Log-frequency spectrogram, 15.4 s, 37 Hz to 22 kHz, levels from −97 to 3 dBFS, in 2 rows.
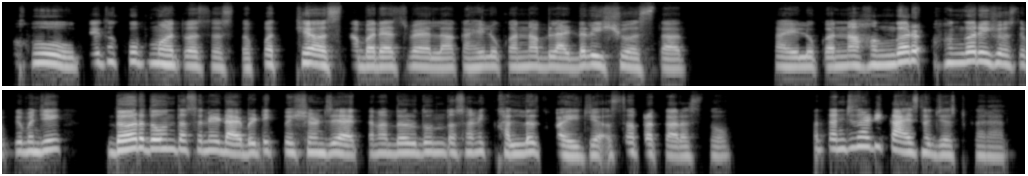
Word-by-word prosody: हो, 210 -7 0
ते 225 - -3
तर - - -4
खूप 235 -3 -5
महत्वाचं 180 -5 0
असतं. 155 0 -10
पथ्य 195 +3 +1
असतं 180 0 -4
बऱ्याच 170 0 +1
वेळेला, 160 -2 -1
काही 165 +1 -5
लोकांना 170 0 -3
ब्लॅडर 165 +2 0
इश्यू 175 -1 0
असतात, 145 -1 -3 0.7
काही 165 -1 -2
लोकांना 170 +2 0
हंगर 210 +7 +5 0.2
हंगर 230 +3 +3
इश्यू 220 -3 +2
असतात 195 +1 -9
म्हणजे 215 +4 +1 0.4
दर 250 +4 +9
2 255 0 +4
तासांनी 230 -1 0
डायबिटिक 195 +1 +3
पेशंट 195 -1 -2
जे 195 0 0
आहेत 170 -1 +3
त्यांना 185 +1 -4
दर 195 - +1
2 195 -1 -5
तासांनी 200 +1 -4
खाल्लंच 185 +2 -1
पाहिजे 155 0 -1
असा 170 +6 -7
प्रकार 175 -5 -1
असतो. 150 0 -11 0.7
मग - - -10
त्यांच्यासाठी 295 +4 +1
काय 215 -4 +7
सजेस्ट 170 -5 -7
कराल? 150 -2 -11
185 Hz, 170 wpm, -24 LUFS, 165-215 Hz, 0.7 s, दर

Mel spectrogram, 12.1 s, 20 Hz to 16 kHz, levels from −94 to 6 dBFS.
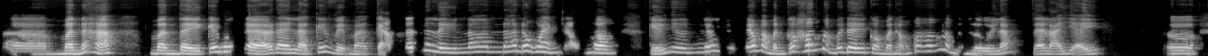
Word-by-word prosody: Ờ, 170 -1 -4
mình 195 +1 +4
á - - +2
hả? - - +4 0.3
Mình 200 -2 +3
thì 190 -3 +6
cái 300 - +5
vấn 320 +1 +3
đề 360 +1 +8
ở 370 - +7
đây 250 -2 +6
là 210 -6 +2
cái 300 - -1
việc 200 - -3
mà 175 -2 -6
cảm - - 0 0.2
tính 295 - +3
nó 400 - -3
liên 275 -6 -2
nó 320 +2 -4
nó 325 +3 -5
nó 360 +1 0
quan 315 -5 +1
trọng 250 -1 -8
hơn, 240 -3 +4 0.3
kiểu 190 +3 -1
như, 285 0 -4
nếu 280 +5 -3
như 275 - -17
nếu 335 +3 +3
mà 360 0 0
mình 195 -8 -3
có - - +2
hứng 370 +3 0
mình 370 - -4
mới 285 +2 -2
đi, 285 -3 +3
còn 230 -5 -3
mình 185 -1 -3
hổng 210 +2 -7
có 350 - -4
hứng 350 +2 -5
là - - -4
mình 200 -4 -11
lười 185 -1 -2
lắm, 200 - -3 0.2
đại 180 +1 0
loại 180 0 -3
vậy. 200 +2 -5 0.6
Ừ, 195 -1 -2
245 Hz, 250 wpm, -17 LUFS, 190-310 Hz, 0.6 s, đề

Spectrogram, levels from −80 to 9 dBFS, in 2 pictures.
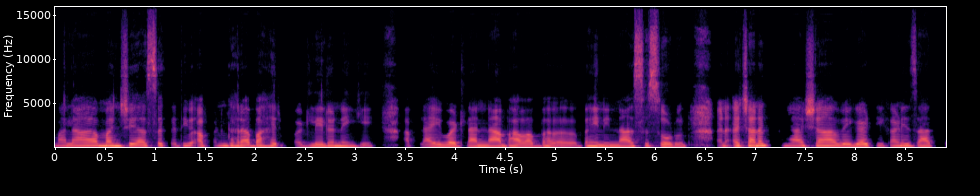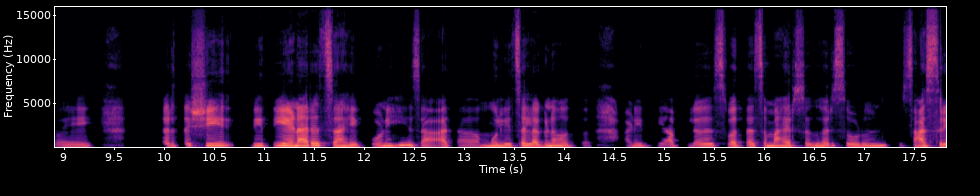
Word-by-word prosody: मला 220 +1 0
म्हणजे 225 -1 +3
असं 220 +2 0
कधी 230 +4 -6
आपण 200 +1 -4
घराबाहेर 210 0 0
पडलेलं 195 +1 -3
नाही 190 -2 -2
आहे. - - -11 0.3
आपल्या 190 0 -11
आई-वडिलांना 185 -1 0
भावा 180 -2 +1
भ - - -5 0.4
बहिणींना 180 -2 0
असं 185 +4 -1
सोडून 180 -5 -1 0.3
अन् 205 0 -5
अचानक 225 +3 +4 0.2
मी 220 0 -8
अशा 220 +1 +3
वेगळ्या 210 0 +1
ठिकाणी 215 -1 -3
जातोय, 195 +1 -5 0.8
तर 225 - -2
तशी 230 +2 +4 0.3
भीती 225 +2 -1
येणारच 235 +1 +7
आहे 195 -1 +3
कोणीही 225 +5 +1
जा. 190 - -3
आता 205 +2 -5
मुलीचं 210 +4 +2
लग्न 205 -1 +3
होतं 215 -4 -2 0.4
आणि 205 0 -7
ती 200 +3 -16
आपलं 210 +3 -3
स्वतःचं 210 0 -2
माहेरचं 205 0 0
घर 215 +1 0
सोडून 220 0 -2 0.2
सासरी 200 +1 +2
205 Hz, 140 wpm, -21 LUFS, 195-220 Hz, 0.8 s, येणारच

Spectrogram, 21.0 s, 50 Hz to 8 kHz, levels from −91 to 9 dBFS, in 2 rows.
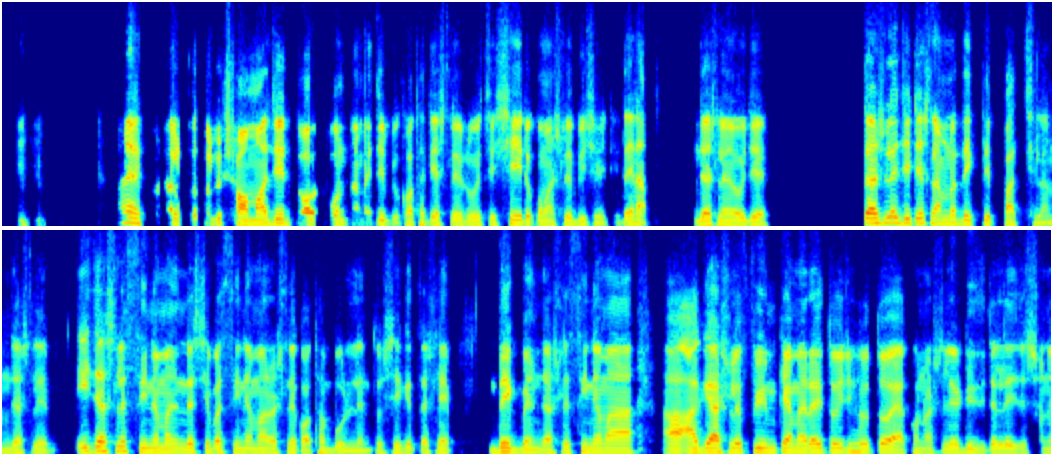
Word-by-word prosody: উহু। 135 +2 -16 0.8
হ্যাঁ, 190 -2 +8
টোটাল 165 0 +1
কথা - - -8
হল 165 - -2 0.2
সমাজের 145 +4 +6
দর্পণ 140 +2 +3
নামে 140 0 -4
যে 140 - +1
ব্যা - - -10
কথাটি 130 0 -4
আসলে 130 +1 -5
রয়েছে, 115 +2 -4
সেইরকম 140 -2 +1
আসলে 130 +1 -5
বিষয়টি 105 -5 -8
তাই - - +2
না? - - +3 0.6
যে - - 0
আসলে 135 +1 -2 0.2
ওই 125 - -2
যে 125 - +3 1.0
তো - - +3
আসলে 185 +2 +2
যেটি 165 +1 +3
আসলে 170 -1 +1
আমরা 150 0 -1
দেখতে 140 -1 -3 0.2
পাচ্ছিলাম 110 -1 -5
যে - - -2
আসলে 115 +1 -7 0.4
এই 155 - +3
যে 170 - +6
আসলে 170 +1 0 0.2
সিনেমা 145 0 0
ইন্ডাস্ট্রি 140 0 -2
বা 135 - +2
সিনেমার 130 0 -2
আসলে 135 +1 -5
কথা 135 - -4
বললেন 110 -1 -5
তো 115 - -8
সেক্ষেত্রে 135 0 -6
আসলে 135 -1 -3 0.6
দেখবেন 130 -5 +3
যে - - -2
আসলে 135 +3 -6
সিনেমা 145 -1 0 0.6
আ - - +5 0.2
আগে 135 +3 +3
আসলে 145 +1 -1
ফিল্ম 145 -1 +1
ক্যামেরাই 145 -1 +3
তৈরি 145 0 0
হত। 140 0 -4 0.2
এখন 130 +3 -9
আসলে 135 +2 -5 0.2
digitalization 130 0 -5
140 Hz, 165 wpm, -23 LUFS, 130-145 Hz, 1.0 s, হ্যাঁ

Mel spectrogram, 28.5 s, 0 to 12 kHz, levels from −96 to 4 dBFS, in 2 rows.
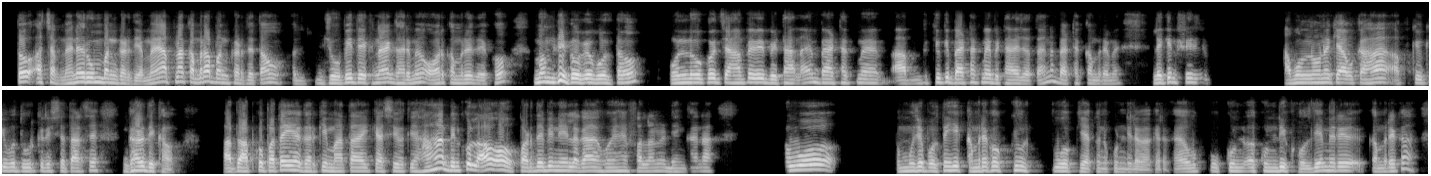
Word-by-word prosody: तो 185 - +6
अच्छा 170 -2 +1
मैंने 140 +8 +2
रूम 180 -1 +3
बंद 155 -4 +2
कर 135 -2 +1
दिया, 115 0 -1
मैं 140 +7 +1
अपना 195 0 +3
कमरा 205 - +4
बंद 150 -3 -2
कर 140 -2 -1
देता 125 -1 -2
हूँ, 155 -8 -5
जो 135 +1 -1
भी 165 +3 +3
देखना 155 0 +1
है 175 - +4
घर 135 -1 0
में 160 +5 -1
और 135 -3 +1
कमरे 145 0 -1
देखो 120 -2 -3 0.2
मम्मी 175 0 +5
को 165 -1 +6
भी 160 - +4
बोलता 150 -2 +2
हूँ 170 +7 +1 0.3
उन 150 +2 +2
लोगों 160 0 +3
को 170 +1 +3
जहाँ 150 -2 +1
पे 170 - +3
भी 165 - +5
बिठाना 145 +1 0
है 165 +1 -2
बैठक 150 -1 -1
में 155 -1 -2 0.3
आप 125 +1 -2
क्योंकि 170 +1 0
बैठक 150 +1 +1
में 165 - +2
बिठाया 135 -2 -1
जाता 120 -1 -4
है - - -4
ना 215 - -5
बैठक 135 -7 -3
कमरे 125 -2 -5
में 125 +1 -10 0.4
लेकिन 170 +4 +1
फ़िर 170 -1 -2 0.9
अब 130 - -1
उन्होंने 155 +2 +1
क्या 160 -1 +3
अब 145 - 0
कहा, 150 +4 +3
अब 165 - -5
क्योंकि 145 0 -3
वो 150 0 0
दूर 140 -1 -3
के 150 - -4
रिश्तेदार 135 -1 -2
थे, 160 - 0 0.3
घर 165 +3 +5
दिखाओ। 145 -4 -1 0.5
अ - - +4
आपको 135 +4 +2
पता 155 +3 +3
ही 180 - +6
है 175 - +5
घर 140 -1 0
की 155 - -1
माताएँ 140 +1 +1
कैसी 135 0 -1
होती 135 0 -3
है? 135 - -3
हाँ, 150 +3 +1
हाँ 245 +2 +6
बिल्कुल 165 +4 +3
आओ-आओ, 190 -2 +6
परदे 145 +2 +2
भी 170 +1 +1
नहीं 160 -1 0
लगाए 150 -1 +2
हुए 145 +1 -3
हैं, 145 0 -4
फ़लाना 140 0 -5
ढिमकाना, 130 +2 -7 0.6
तो 170 - -5
वो 195 +1 +4 0.6
मुझे 145 +4 +1
बोलते 145 +1 -1
हैं 170 - +3
कि - - -18
कमरे 145 +3 0
को 165 0 +1
क्यों 170 -1 0 0.3
वो 145 -1 +2
किया 130 -2 0
तूने 115 -2 -7
कुंडी 115 -2 -7
लगा 105 -2 -3
के 110 - -8
रखा 105 +2 -11
है, 120 - -1
वो 125 +2 -3 0.3
कुं 140 -1 -1
कुंडी 145 +1 +1
खोल 120 -5 -4
दिया 150 +3 +2
मेरे 155 0 +1 0.2
कमरे 130 +2 -2
का। 230 -2 -4
150 Hz, 240 wpm, -18 LUFS, 135-165 Hz, 0.9 s, तो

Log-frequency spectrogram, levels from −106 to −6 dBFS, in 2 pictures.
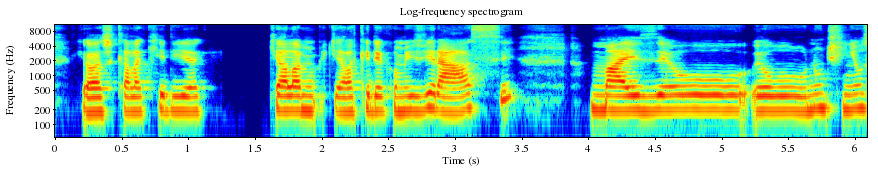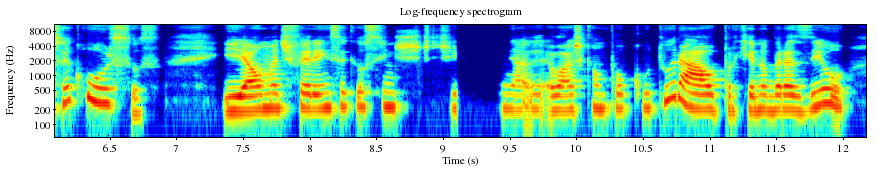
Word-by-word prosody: que - - -7
eu 180 - +6
acho 185 0 +2
que - - -5
ela 185 0 0
queria 190 0 -3 0.5
que 205 - +1
ela 195 0 +4
que 190 - -8
ela 185 - +1
queria 195 0 0
que 190 - -10
eu - - -2
me 190 - -2
virasse, 210 - +1 0.6
mas 200 -1 +4
eu 205 0 0
eu 195 0 0
não 210 +2 -2
tinha 210 0 -4
os 215 - -5
recursos, 280 - -1 0.6
e 190 +1 +4
é 195 - +9
uma 210 +2 +1
diferença 220 +1 -1
que 230 - -8
eu 230 - -5
senti, 230 -2 -7 0.3
né, 205 0 -6
eu 195 - +1
acho 195 0 -1
que - - -25
é - - -3
um - - -6
pouco 210 -1 -10
cultural, 220 - +4
porque 195 0 -5
no 205 - -2
Brasil 205 +5 +1
205 Hz, 195 wpm, -24 LUFS, 195-215 Hz, 0.6 s, é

